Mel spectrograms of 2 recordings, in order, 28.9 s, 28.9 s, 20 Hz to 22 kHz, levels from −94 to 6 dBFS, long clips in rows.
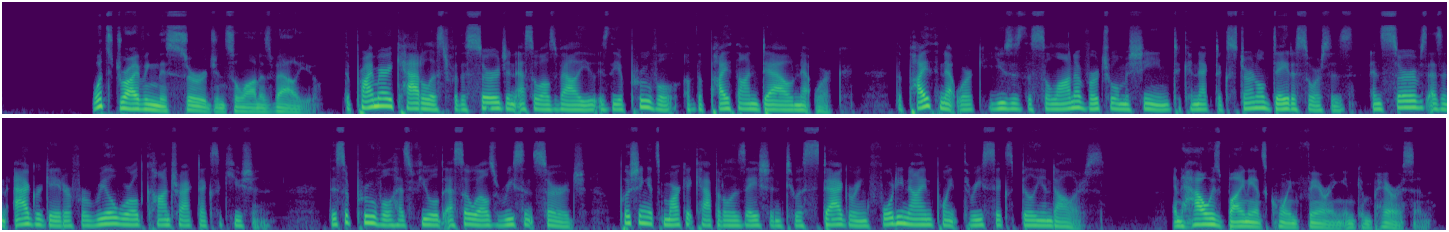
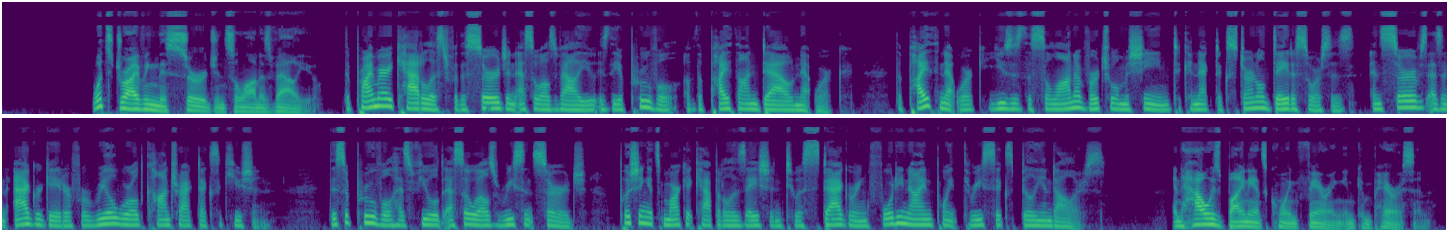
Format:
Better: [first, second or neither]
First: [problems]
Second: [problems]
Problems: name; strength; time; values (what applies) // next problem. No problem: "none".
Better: second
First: muffled; very; fading above 2 kHz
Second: none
